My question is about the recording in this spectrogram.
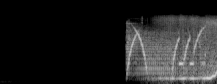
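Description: Silence, then about a second and a quarter in, an electronic logo jingle starts suddenly: quick falling and rising synth pitch sweeps over a held low tone.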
